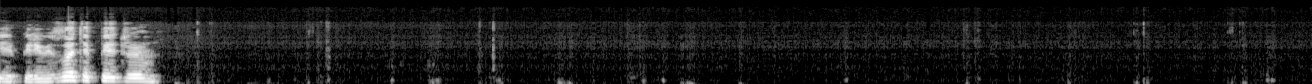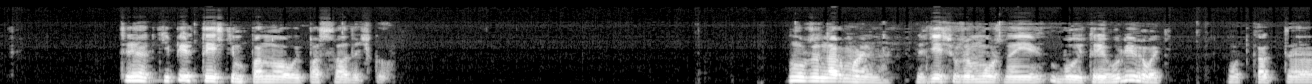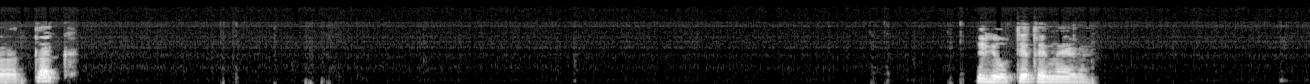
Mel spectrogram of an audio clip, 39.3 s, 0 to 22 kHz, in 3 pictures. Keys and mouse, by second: 2.0 click, 3.1 shift+click, 4.6 ctrl+p, 9.6 click, 11.3-12.7 drag, 16.7-20.3 drag, 21.3 middle click, 22.5 middle click, 24.1 KP_3, 25.1 click, 26.4 g, 28.6 click, 29.5 g, 35.2 click, 35.8 click, 37.2 r.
